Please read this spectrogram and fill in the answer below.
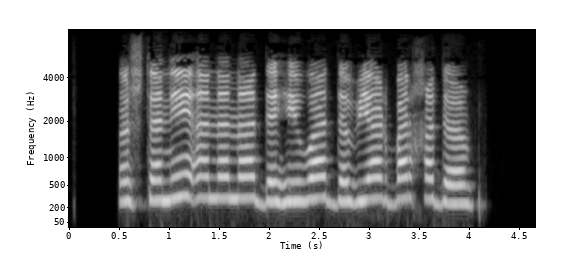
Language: Pashto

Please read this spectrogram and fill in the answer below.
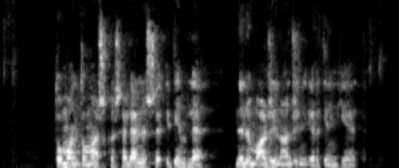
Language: Western Mari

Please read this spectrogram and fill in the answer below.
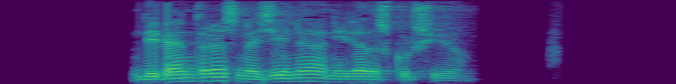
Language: Catalan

